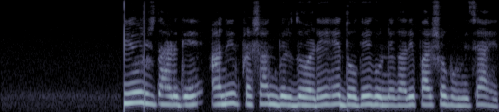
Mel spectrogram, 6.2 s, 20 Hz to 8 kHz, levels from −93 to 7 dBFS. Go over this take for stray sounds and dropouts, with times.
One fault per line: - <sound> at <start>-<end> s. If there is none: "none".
none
